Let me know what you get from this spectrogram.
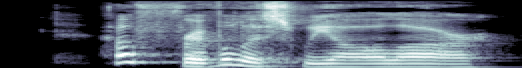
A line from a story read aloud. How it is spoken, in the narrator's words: she said with a sigh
